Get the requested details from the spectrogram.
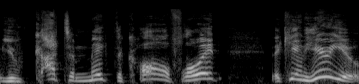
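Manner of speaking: high, barking, yelling mock coach voice. Retelling how the line coach yelled at a quiet lineman, imitating a yelling coach. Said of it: "the line coach would be yelling at him".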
